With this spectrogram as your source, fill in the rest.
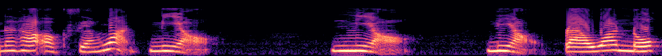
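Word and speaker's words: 鸟: นก ภาษา จีน นะ คะ ออก เสียง ว่า เหนี่ยว เหนียว เหนียว แปล ว่า นก นะ คะ นัก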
